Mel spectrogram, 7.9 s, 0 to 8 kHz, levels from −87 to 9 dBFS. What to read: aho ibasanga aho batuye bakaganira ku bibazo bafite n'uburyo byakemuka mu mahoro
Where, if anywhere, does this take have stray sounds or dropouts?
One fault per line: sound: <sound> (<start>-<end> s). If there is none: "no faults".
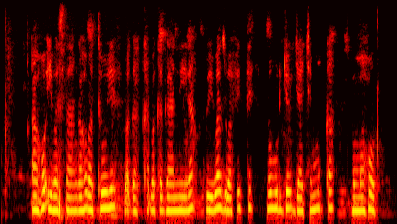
no faults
